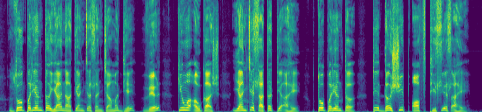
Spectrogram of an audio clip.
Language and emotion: Marathi, neutral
